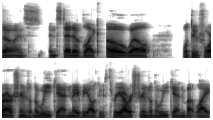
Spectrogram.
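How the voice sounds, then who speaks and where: With a slight Southern US accent, a man talks at a moderate pace in a fairly low pitch and a monotone, flat intonation. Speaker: gaming streamer. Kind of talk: casual live stream chat.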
